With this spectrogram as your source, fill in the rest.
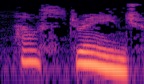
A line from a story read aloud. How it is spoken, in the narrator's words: murmured Cecily, much impressed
